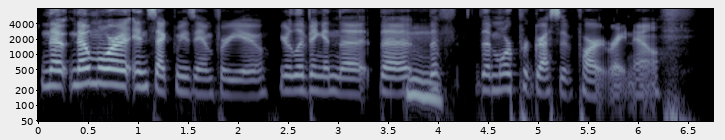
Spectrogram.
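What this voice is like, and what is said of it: Southern US accent. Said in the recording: “I'm from the South ... my cute accent”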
